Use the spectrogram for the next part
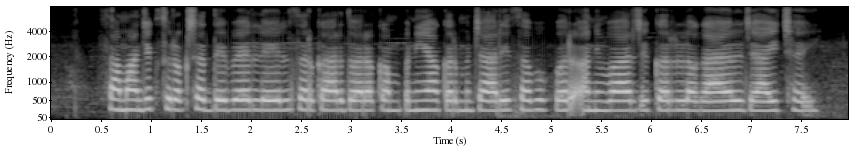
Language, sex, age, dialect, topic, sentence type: Magahi, female, 56-60, Western, banking, statement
